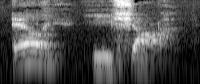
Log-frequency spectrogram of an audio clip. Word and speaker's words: Elisha: It's correct pronunciation, which I will try, but I probably won't because I've said it wrong all my life, is El-Yisha.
